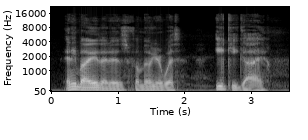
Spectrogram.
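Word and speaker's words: ikigai: Anybody that is familiar with Eeky Guy, it's spelled I K I G A I.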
